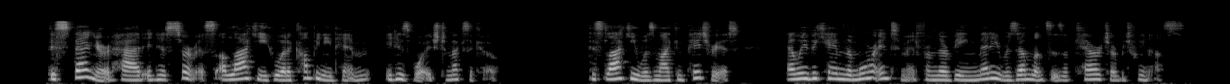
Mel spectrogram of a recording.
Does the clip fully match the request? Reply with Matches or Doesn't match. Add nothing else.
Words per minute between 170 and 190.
Matches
